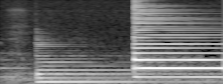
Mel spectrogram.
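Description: Clean electric guitar fingerpicked with a capo at the second fret: a bass note on the D string about a third of a second in, then the open high E string about a second later. Both notes are left ringing. This is the opening of the song's alternating bass-and-treble picking pattern.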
